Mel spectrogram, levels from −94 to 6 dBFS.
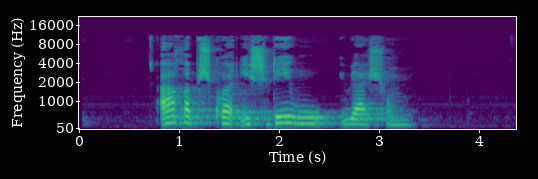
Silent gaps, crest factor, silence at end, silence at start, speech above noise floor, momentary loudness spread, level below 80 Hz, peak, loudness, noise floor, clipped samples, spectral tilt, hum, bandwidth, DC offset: none; 20 dB; 1.05 s; 0.8 s; 52 dB; 11 LU; -70 dBFS; -4 dBFS; -23 LUFS; -75 dBFS; under 0.1%; -3.5 dB/octave; none; 11.5 kHz; under 0.1%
